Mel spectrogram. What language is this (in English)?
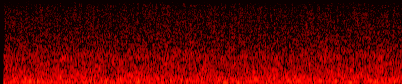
Chinese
